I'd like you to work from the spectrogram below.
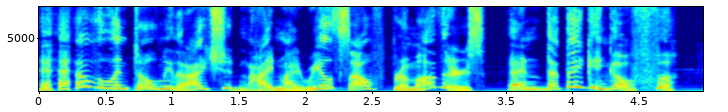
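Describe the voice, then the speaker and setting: A man's put-on character voice at an extremely high pitch, with very wide pitch swings, a moderate pace and music in the background. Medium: read story. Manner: giggly, sheepish.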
